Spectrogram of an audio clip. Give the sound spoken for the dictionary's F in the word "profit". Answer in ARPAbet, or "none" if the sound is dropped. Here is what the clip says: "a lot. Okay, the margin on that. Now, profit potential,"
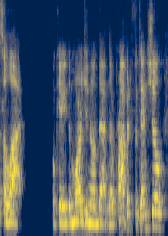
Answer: P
